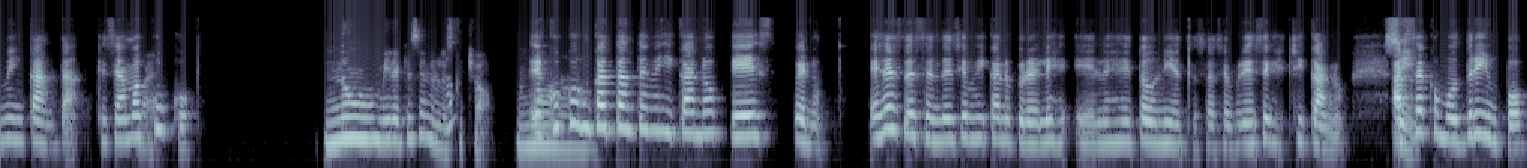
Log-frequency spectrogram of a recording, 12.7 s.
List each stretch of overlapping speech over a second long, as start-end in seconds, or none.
none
